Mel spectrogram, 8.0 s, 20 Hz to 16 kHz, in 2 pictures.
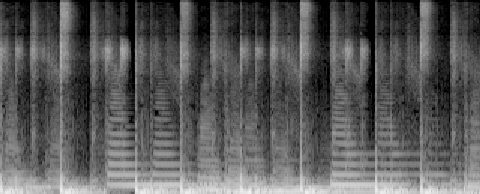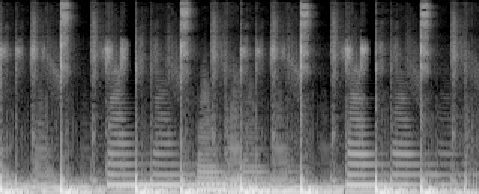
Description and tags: Pattern1var2 Loop2
Just playing around created this loop in Reason 8.
Contains a simple drum pattern that was mashed up through some distortion effects and a few simple notes from a monophonic pseudo-analogue synth.
120 bpm.
120bpm, beat, loop, pseudo-analogue, Reason-8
